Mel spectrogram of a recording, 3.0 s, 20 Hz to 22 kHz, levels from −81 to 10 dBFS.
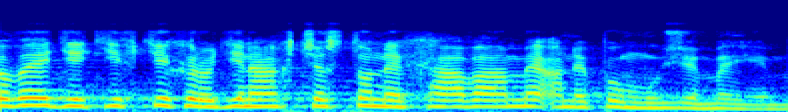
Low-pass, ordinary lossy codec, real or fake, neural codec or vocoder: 7.2 kHz; Opus, 24 kbps; real; none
